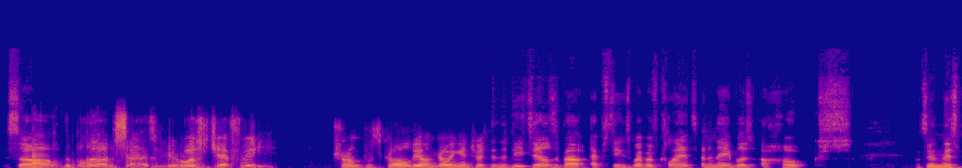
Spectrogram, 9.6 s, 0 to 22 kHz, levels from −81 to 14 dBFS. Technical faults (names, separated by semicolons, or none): call bitrate drop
